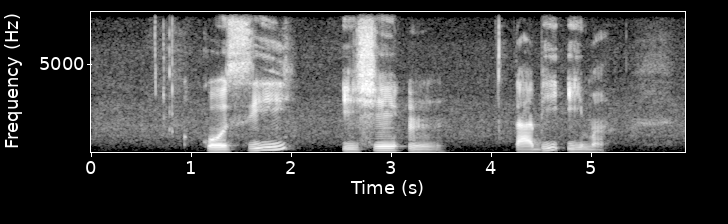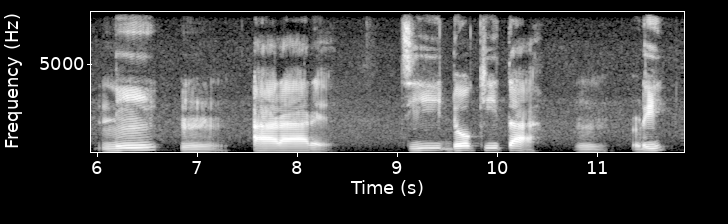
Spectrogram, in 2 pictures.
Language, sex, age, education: Yoruba, male, 30-45, tertiary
